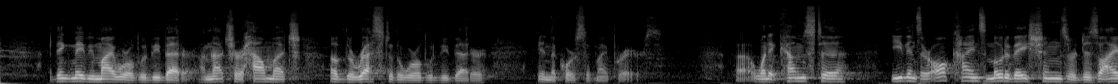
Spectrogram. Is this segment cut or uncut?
cut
